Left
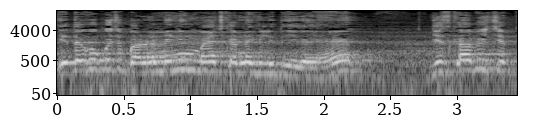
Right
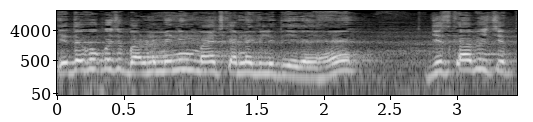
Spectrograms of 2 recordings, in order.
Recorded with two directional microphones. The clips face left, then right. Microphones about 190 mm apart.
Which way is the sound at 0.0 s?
25° right (ahead or behind).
